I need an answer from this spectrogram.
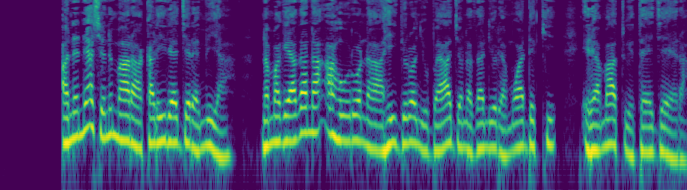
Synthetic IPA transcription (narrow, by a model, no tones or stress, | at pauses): anɛnɛaɕjɔnemaːɾakaɾeiɾɛd͡ʒɛɾɛmia | namaɣeaðanaʔaɦoɾwɔnaːɦiːɡeɾwɔɲuːbajad͡ʒɔnaðanioɾeamwadeki | eɾeamaːtwetɛːd͡ʑɛːɾa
